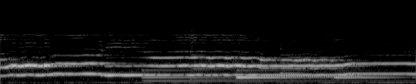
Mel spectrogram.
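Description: A woman humming a slow, wordless melody with long held notes that glide gently in pitch. From about a second and a half in, low notes from a small harp enter one after another and ring on beneath the voice.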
